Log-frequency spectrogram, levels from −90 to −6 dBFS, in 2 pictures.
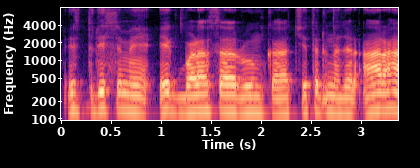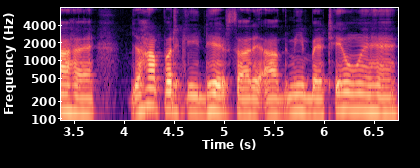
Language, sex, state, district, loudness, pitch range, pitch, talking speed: Hindi, male, Jharkhand, Ranchi, -19 LUFS, 115-135 Hz, 125 Hz, 195 wpm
